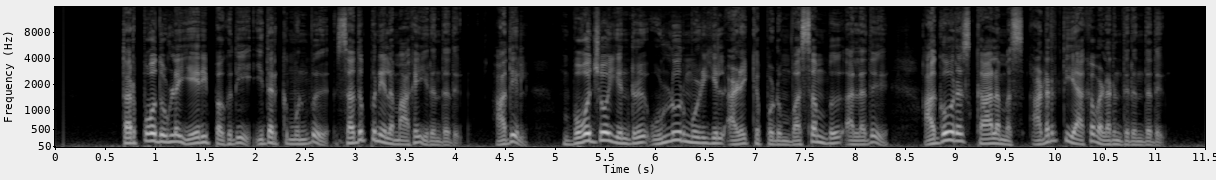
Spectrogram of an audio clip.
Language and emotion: Tamil, neutral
